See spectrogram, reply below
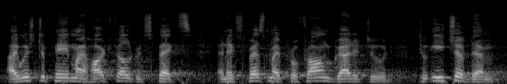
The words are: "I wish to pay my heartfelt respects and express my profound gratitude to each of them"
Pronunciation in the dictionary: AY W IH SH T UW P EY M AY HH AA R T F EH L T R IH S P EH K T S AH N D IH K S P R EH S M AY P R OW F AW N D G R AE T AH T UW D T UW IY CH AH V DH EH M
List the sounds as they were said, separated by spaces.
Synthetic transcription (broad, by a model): AY W IH SH T UW P EY M AY HH AA R T F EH L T R IH S P EH K T S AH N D IH K S P R EH S M AY P R OW F AW N D G R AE T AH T UW D T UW IY CH AH V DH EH M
